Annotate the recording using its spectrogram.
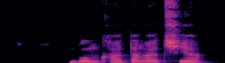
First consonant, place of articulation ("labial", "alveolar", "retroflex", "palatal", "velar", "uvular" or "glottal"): labial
